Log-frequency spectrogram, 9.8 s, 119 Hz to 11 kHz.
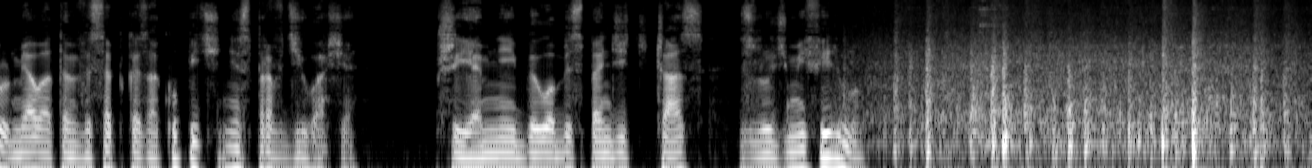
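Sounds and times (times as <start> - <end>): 
speech: 0.0 - 6.8
passenger train wheels clattering on rails: 6.5 - 9.8.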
